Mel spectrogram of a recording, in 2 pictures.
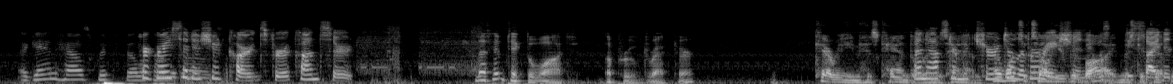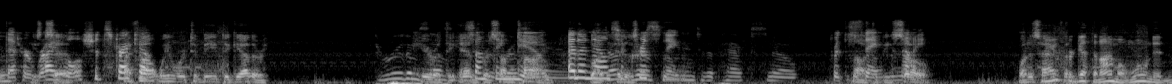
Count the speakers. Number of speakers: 4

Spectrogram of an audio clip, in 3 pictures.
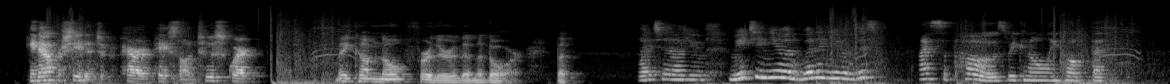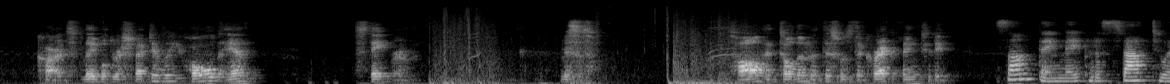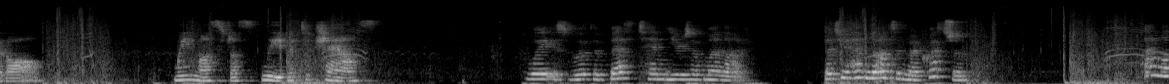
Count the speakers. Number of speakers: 4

